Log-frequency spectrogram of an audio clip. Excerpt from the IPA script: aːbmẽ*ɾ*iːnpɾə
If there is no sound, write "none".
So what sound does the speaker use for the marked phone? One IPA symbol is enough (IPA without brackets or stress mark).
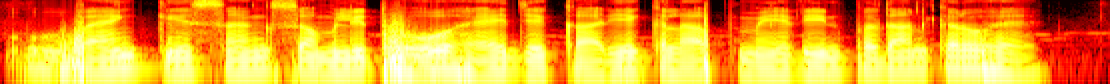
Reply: ɾ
